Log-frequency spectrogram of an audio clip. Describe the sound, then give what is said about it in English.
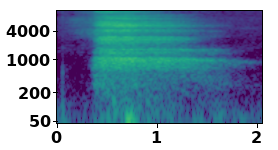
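One long, airy breath, soft and slightly sighing, as part of a slow guided-meditation breathing exercise. It swells quickly, holds, then tapers away gradually, with no talk. “Inhale. Exhale. Inhale. Exhale.”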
